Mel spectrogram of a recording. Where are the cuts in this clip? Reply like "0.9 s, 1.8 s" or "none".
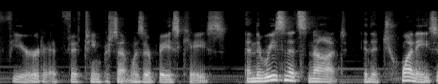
2.2 s, 3.5 s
